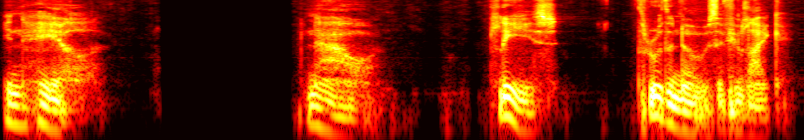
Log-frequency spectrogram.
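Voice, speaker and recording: Super deep husky guy doing a guided meditation, soothing, leaves long pauses. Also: sing-song. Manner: measured, soothing, deliberate delivery with long pauses. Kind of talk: slow scripted guided meditation.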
